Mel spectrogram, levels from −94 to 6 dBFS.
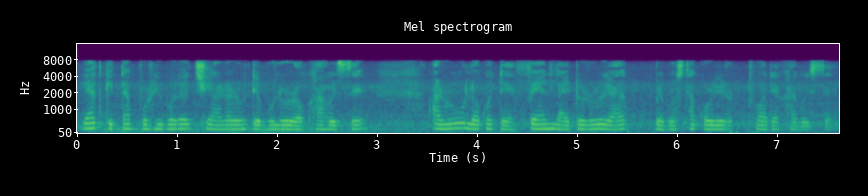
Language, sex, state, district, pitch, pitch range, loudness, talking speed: Assamese, female, Assam, Kamrup Metropolitan, 175 Hz, 170-185 Hz, -20 LUFS, 150 wpm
